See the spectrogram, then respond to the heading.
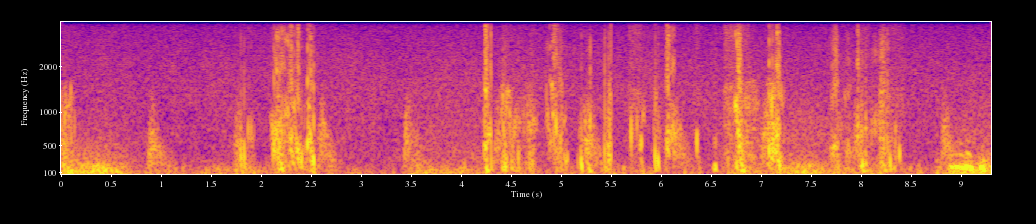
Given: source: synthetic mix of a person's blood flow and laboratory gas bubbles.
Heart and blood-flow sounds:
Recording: Doppler ultrasound of blood flow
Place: subclavian vein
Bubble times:
0.00-0.13 s: bubbles
1.77-1.94 s: bubbles
2.08-2.56 s: bubbles
4.19-4.34 s: bubbles
4.38-4.77 s: bubbles
4.84-5.08 s: bubbles
5.16-5.35 s: bubbles
5.40-5.50 s: bubbles
5.67-5.85 s: bubbles
5.90-6.14 s: bubbles
6.32-6.40 s: bubbles
6.51-6.58 s: bubbles
6.62-7.25 s: bubbles
7.68-8.42 s: bubbles
From the record:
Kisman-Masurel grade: 232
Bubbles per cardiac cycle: several, 3 to 8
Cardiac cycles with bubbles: 50 to 99%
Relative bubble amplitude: moderate (0.250 to 0.450)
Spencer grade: 3 (all of the cardiac periods contain showers or single bubble signals, but not dominating or overriding the cardiac motion signals)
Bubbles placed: anywhere in the cardiac cycle

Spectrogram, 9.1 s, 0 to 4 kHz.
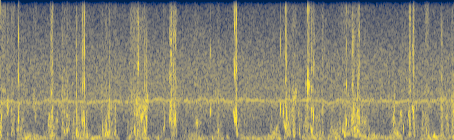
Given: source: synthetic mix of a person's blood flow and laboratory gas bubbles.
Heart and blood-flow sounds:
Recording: Doppler ultrasound of blood flow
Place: precordium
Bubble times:
0.00-0.30 s: bubbles
0.33-0.41 s: bubbles
0.64-0.75 s: bubbles
0.99-1.09 s: bubbles
1.21-1.87 s: bubbles
2.01-2.34 s: bubbles
2.58-2.97 s: bubbles
3.25-3.31 s: bubbles
3.36-3.54 s: bubbles
3.85-4.06 s: bubbles
4.18-4.23 s: bubbles
4.31-4.40 s: bubbles
4.63-4.78 s: bubbles
5.56-6.01 s: bubbles
6.08-6.49 s: bubbles
6.75-7.33 s: bubbles
8.03-8.34 s: bubbles
8.49-8.57 s: bubbles
8.79-9.09 s: bubbles
From the record:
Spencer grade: 3 (all of the cardiac periods contain showers or single bubble signals, but not dominating or overriding the cardiac motion signals)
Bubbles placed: anywhere in the cardiac cycle

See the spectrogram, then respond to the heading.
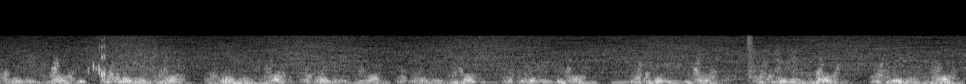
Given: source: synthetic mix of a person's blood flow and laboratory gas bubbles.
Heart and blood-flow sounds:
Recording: Doppler ultrasound of blood flow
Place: precordium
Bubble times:
0.85-1.08 s: bubbles
From the record:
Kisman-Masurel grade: 113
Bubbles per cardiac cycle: 1 to 2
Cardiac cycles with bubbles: 1 to 10%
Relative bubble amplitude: loud (0.450 to 0.775)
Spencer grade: 1 (occasional bubble signal discernible with the cardiac motion signal, with majority of cardiac periods free of bubbles)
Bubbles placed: only in the low amplitude regions of the cardiac cycle

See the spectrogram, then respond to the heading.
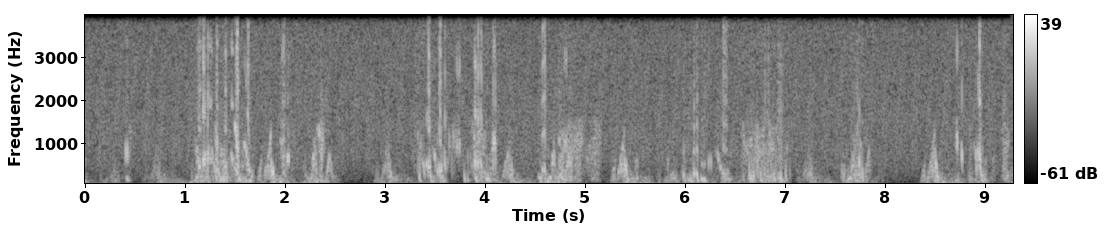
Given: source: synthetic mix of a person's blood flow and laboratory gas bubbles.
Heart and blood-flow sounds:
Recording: Doppler ultrasound of blood flow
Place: precordium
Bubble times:
0.00-0.05 s: bubbles
0.40-0.51 s: bubbles
1.10-1.72 s: bubbles
1.96-2.09 s: bubbles
2.33-2.43 s: bubbles
3.31-4.16 s: bubbles
4.53-4.67 s: bubbles
4.72-5.18 s: bubbles
5.47-5.57 s: bubbles
5.97-6.50 s: bubbles
6.57-7.07 s: bubbles
7.57-7.84 s: bubbles
8.71-9.04 s: bubbles
9.18-9.29 s: bubbles
From the record:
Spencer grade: 3 (all of the cardiac periods contain showers or single bubble signals, but not dominating or overriding the cardiac motion signals)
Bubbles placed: only in the low amplitude regions of the cardiac cycle

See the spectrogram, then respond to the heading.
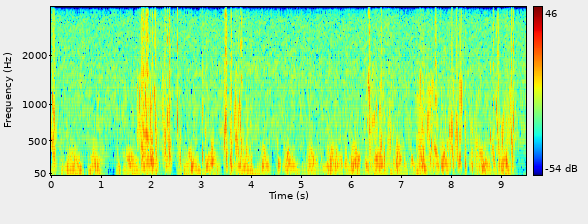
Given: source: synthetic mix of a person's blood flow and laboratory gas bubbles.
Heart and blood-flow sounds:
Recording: Doppler ultrasound of blood flow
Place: precordium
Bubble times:
0.00-0.13 s: bubbles
1.70-2.44 s: bubbles
2.48-2.62 s: bubbles
3.00-3.20 s: bubbles
3.42-4.04 s: bubbles
5.64-6.11 s: bubbles
6.24-6.87 s: bubbles
7.30-8.32 s: bubbles
8.37-8.60 s: bubbles
8.75-9.29 s: bubbles
From the record:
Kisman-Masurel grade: 332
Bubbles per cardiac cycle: rolling drumbeat, 9 or more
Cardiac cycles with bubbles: 50 to 99%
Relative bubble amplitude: moderate (0.250 to 0.450)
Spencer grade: 3 (all of the cardiac periods contain showers or single bubble signals, but not dominating or overriding the cardiac motion signals)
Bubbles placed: only in the low amplitude regions of the cardiac cycle

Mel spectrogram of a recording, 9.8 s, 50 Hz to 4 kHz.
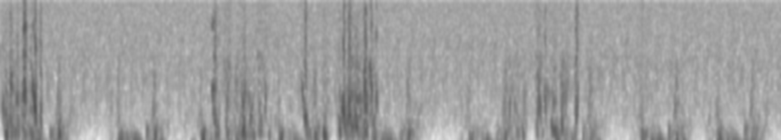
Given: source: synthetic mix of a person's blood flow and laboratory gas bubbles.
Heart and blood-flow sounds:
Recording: Doppler ultrasound of blood flow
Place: precordium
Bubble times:
0.01-0.54 s: bubbles
2.63-2.89 s: bubbles
2.96-3.40 s: bubbles
3.75-3.91 s: bubbles
4.00-4.13 s: bubbles
4.20-4.74 s: bubbles
6.34-6.58 s: bubbles
6.67-7.12 s: bubbles
7.17-7.24 s: bubbles
From the record:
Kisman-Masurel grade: 333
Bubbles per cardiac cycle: rolling drumbeat, 9 or more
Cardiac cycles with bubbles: 50 to 99%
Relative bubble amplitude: loud (0.450 to 0.775)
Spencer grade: 3 (all of the cardiac periods contain showers or single bubble signals, but not dominating or overriding the cardiac motion signals)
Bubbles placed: only in the low amplitude regions of the cardiac cycle

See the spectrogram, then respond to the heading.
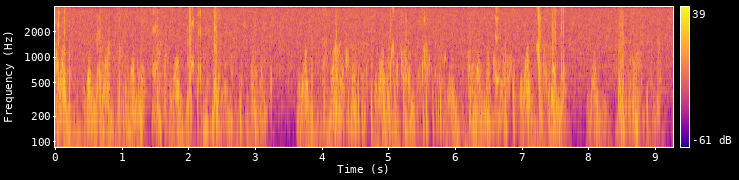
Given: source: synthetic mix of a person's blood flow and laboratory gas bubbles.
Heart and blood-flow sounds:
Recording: Doppler ultrasound of blood flow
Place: precordium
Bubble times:
0.00-0.26 s: bubbles
0.58-0.85 s: bubbles
0.92-1.12 s: bubbles
1.21-1.34 s: bubbles
1.44-1.70 s: bubbles
1.97-2.50 s: bubbles
2.62-2.68 s: bubbles
2.75-3.05 s: bubbles
3.08-3.18 s: bubbles
3.21-3.26 s: bubbles
3.83-3.89 s: bubbles
4.00-4.09 s: bubbles
4.15-4.79 s: bubbles
4.94-5.31 s: bubbles
5.44-5.88 s: bubbles
6.17-6.40 s: bubbles
6.44-6.97 s: bubbles
7.19-7.66 s: bubbles
8.41-8.91 s: bubbles
9.02-9.08 s: bubbles
9.25-9.28 s: bubbles
From the record:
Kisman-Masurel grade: 342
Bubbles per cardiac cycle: rolling drumbeat, 9 or more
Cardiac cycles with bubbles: 100%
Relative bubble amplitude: moderate (0.250 to 0.450)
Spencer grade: 3 (all of the cardiac periods contain showers or single bubble signals, but not dominating or overriding the cardiac motion signals)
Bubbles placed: only in the low amplitude regions of the cardiac cycle

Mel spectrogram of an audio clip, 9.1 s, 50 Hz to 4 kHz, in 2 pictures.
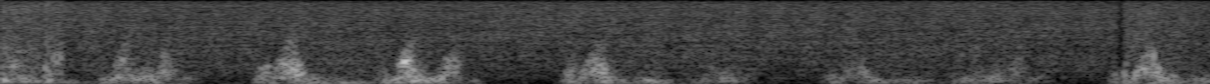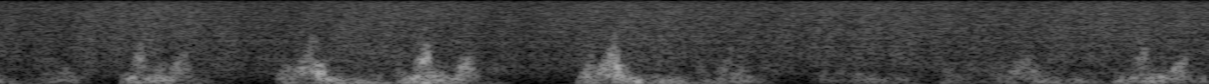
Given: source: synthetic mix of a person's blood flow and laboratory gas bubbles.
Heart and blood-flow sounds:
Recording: Doppler ultrasound of blood flow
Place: precordium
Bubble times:
0.00-0.24 s: bubbles
From the record:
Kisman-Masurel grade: 223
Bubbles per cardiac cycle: several, 3 to 8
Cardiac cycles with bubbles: 10 to 50%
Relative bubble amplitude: loud (0.450 to 0.775)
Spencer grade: 2 (many but less than half of the cardiac periods contain bubble signals, singularly or in groups)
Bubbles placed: only in the low amplitude regions of the cardiac cycle

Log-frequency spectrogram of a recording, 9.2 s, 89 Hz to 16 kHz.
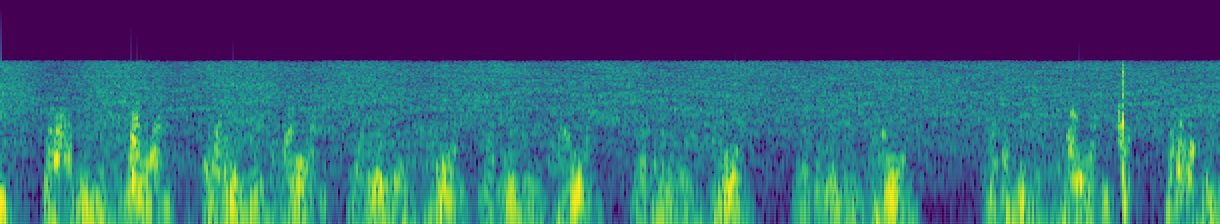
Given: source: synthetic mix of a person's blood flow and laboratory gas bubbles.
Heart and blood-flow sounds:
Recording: Doppler ultrasound of blood flow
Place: precordium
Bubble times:
8.37-8.48 s: bubbles
From the record:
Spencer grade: 1 (occasional bubble signal discernible with the cardiac motion signal, with majority of cardiac periods free of bubbles)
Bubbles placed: anywhere in the cardiac cycle

